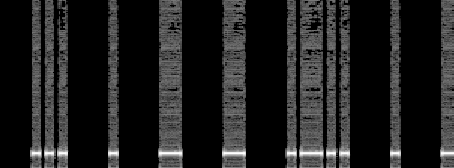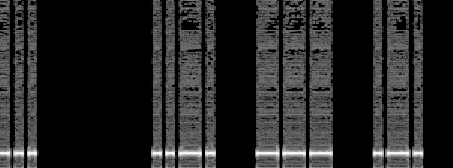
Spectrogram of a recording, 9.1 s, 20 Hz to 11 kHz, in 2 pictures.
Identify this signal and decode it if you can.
Morse code, heard as a keyed tone, about 18 wpm, spaced as for 12 wpm, 1000 Hz. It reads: SETTLED FOR
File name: qotdfiles / 12wpm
